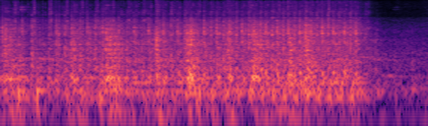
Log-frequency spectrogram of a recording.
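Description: A sewing machine stitches a dress, running in a loud, fast, steady whir close by for about three seconds before stopping abruptly, with no talking.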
